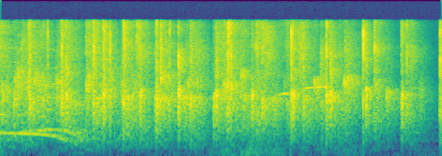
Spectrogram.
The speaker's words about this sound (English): Round of applause for homeless people if you guys like it in here.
